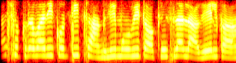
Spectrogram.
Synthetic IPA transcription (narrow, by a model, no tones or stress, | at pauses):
aɕukɾəʋaɾiːkot̪iːt͡sãŋɡliːmuʋiːʈɔkislalaɡelka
